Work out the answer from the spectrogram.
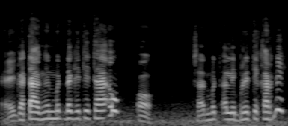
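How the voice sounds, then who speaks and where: A man playing a teasing, excitable village captain in a comedic Ilocano radio drama, with an Ilocano accent and lots of exclaiming. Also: high voice, moderate pace, a little hiss or hum, full character voice. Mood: teasing, amused. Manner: animated, given to exclaiming and chuckling.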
